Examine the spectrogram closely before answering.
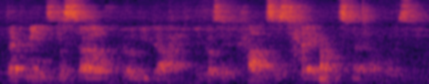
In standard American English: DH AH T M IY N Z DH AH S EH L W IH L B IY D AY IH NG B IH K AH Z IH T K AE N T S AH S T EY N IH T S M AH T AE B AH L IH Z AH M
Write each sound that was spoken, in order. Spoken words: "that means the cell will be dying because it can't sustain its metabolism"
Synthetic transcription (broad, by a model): DH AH T M IY N Z DH AH S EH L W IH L B IY D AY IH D B IH K AH Z IH T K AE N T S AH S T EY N IH T S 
